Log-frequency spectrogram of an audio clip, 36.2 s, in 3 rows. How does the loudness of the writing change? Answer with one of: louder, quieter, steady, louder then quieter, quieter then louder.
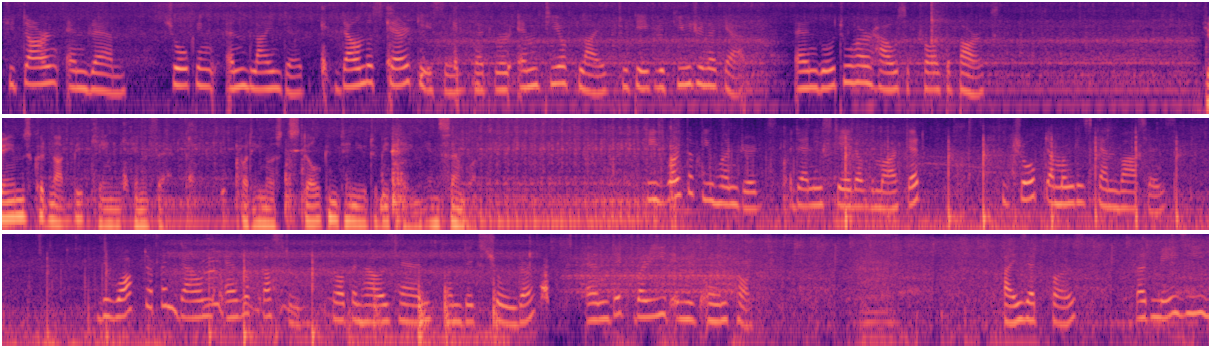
quieter then louder.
